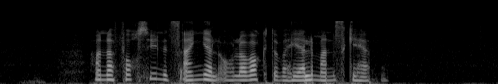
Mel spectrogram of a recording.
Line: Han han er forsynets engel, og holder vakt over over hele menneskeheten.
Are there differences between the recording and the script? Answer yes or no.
yes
